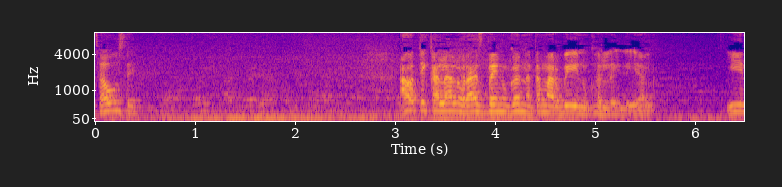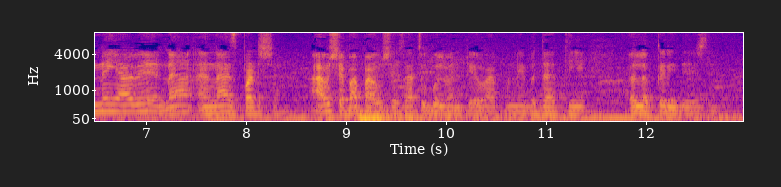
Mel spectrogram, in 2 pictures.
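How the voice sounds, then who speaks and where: A woman's voice: on the low side, steady tone, moderate pace, creaky. A middle-aged woman, chatting bluntly with viewers on a phone live stream, scolding and preaching.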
